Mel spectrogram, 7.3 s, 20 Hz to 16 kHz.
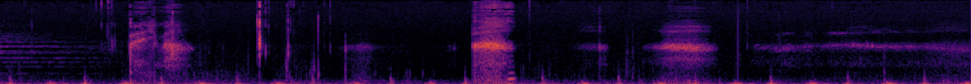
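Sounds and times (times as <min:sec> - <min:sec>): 
woman's rapid heartbeat while being hugged: 0:00.0 - 0:07.2
faint breathy noise: 0:02.5 - 0:07.2.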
